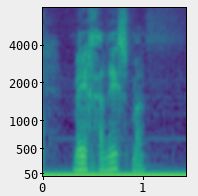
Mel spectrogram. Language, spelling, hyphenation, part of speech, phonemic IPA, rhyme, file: Dutch, mechanisme, me‧cha‧nis‧me, noun, /meː.xaːˈnɪs.mə/, -ɪsmə, Nl-mechanisme.ogg
- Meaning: mechanism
